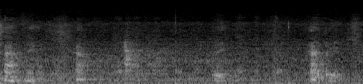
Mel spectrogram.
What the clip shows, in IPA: ˈhæpi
